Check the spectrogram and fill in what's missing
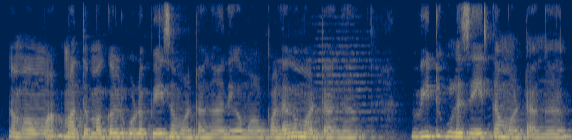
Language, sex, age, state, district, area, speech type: Tamil, female, 18-30, Tamil Nadu, Nilgiris, rural, spontaneous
